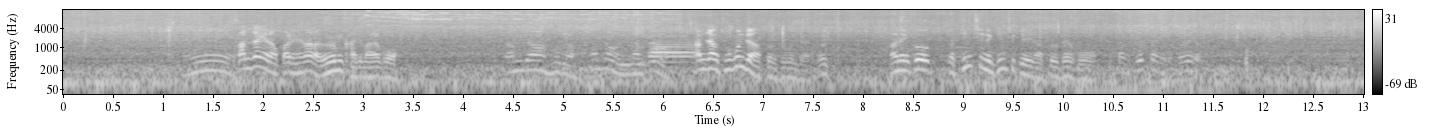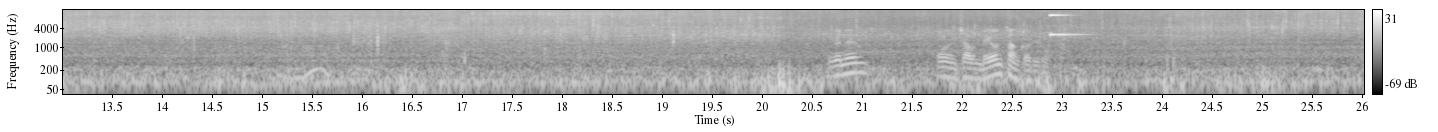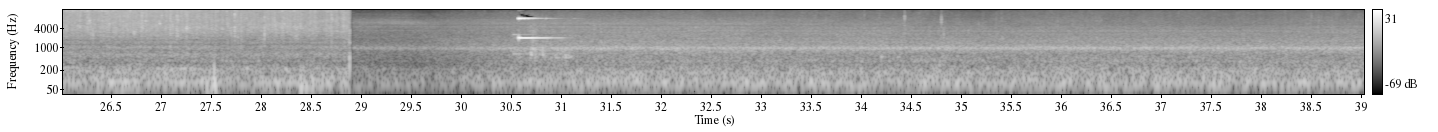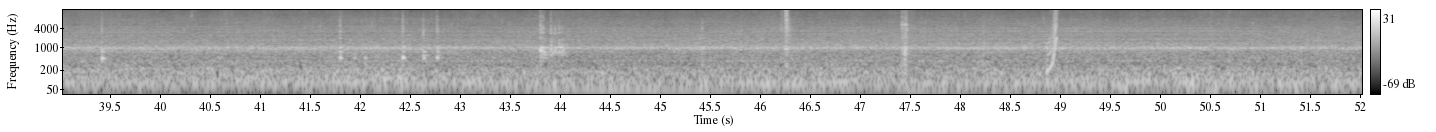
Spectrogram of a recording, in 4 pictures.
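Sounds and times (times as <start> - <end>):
steady hiss: 0.0 - 29.9.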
